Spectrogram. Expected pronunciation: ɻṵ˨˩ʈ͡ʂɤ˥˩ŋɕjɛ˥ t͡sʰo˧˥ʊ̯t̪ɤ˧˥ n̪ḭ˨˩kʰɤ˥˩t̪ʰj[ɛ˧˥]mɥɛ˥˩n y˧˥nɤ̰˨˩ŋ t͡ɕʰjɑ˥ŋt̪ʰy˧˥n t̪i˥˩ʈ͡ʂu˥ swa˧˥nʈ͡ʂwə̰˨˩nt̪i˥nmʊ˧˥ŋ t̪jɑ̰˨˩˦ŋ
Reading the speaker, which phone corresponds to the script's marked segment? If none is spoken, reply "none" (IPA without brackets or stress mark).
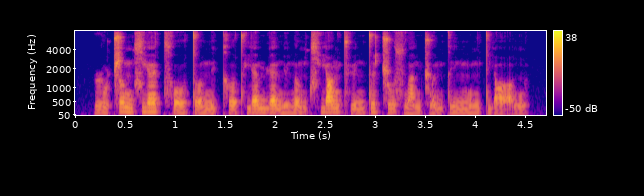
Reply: ɛ˥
